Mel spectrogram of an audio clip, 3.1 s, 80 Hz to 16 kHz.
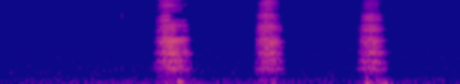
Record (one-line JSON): {"exhalation_length": "3.1 s", "exhalation_amplitude": 450, "exhalation_signal_mean_std_ratio": 0.41, "survey_phase": "alpha (2021-03-01 to 2021-08-12)", "age": "18-44", "gender": "Female", "wearing_mask": "No", "symptom_none": true, "smoker_status": "Never smoked", "respiratory_condition_asthma": false, "respiratory_condition_other": false, "recruitment_source": "REACT", "submission_delay": "2 days", "covid_test_result": "Negative", "covid_test_method": "RT-qPCR"}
